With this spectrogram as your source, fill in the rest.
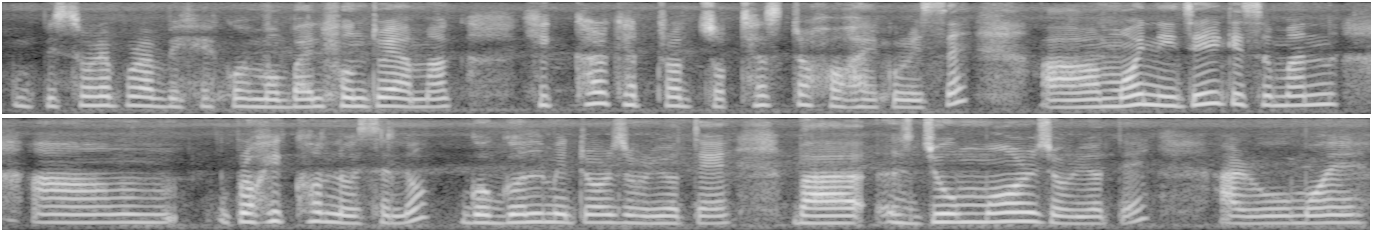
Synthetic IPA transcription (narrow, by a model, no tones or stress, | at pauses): bisɔɹɛpɔɹabixɛxkɔjmobajlpʰontʊɛamakxikʰːaɹkʰɛtɹɔtz̥ɔtʰɛstɔxɔɦajkoɹisɛ | mojnizejkisuman | pɹoxikʰːɔnlojsilʊ̃ɡuɡɔlmitɔɹzoɹijɔtɛbazumɔɹzoɹijɔtɛ | aɹumoj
